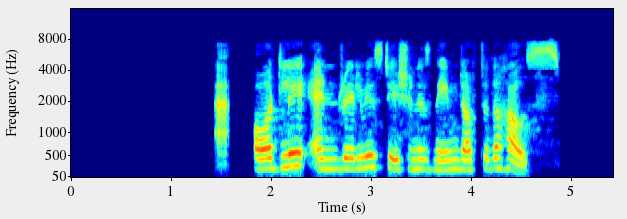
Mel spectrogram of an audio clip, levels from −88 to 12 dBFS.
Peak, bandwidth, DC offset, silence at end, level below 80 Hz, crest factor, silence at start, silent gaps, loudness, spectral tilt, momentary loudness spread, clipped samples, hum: -2 dBFS; 8 kHz; under 0.1%; 0.55 s; -68 dBFS; 18 dB; 1.45 s; 1.60-1.82 s; -18 LUFS; -2.5 dB/octave; 12 LU; under 0.1%; none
